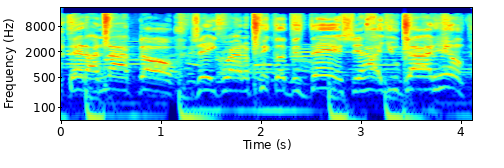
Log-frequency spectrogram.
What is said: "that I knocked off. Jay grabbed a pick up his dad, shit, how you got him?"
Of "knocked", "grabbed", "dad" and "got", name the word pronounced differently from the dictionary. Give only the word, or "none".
grabbed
